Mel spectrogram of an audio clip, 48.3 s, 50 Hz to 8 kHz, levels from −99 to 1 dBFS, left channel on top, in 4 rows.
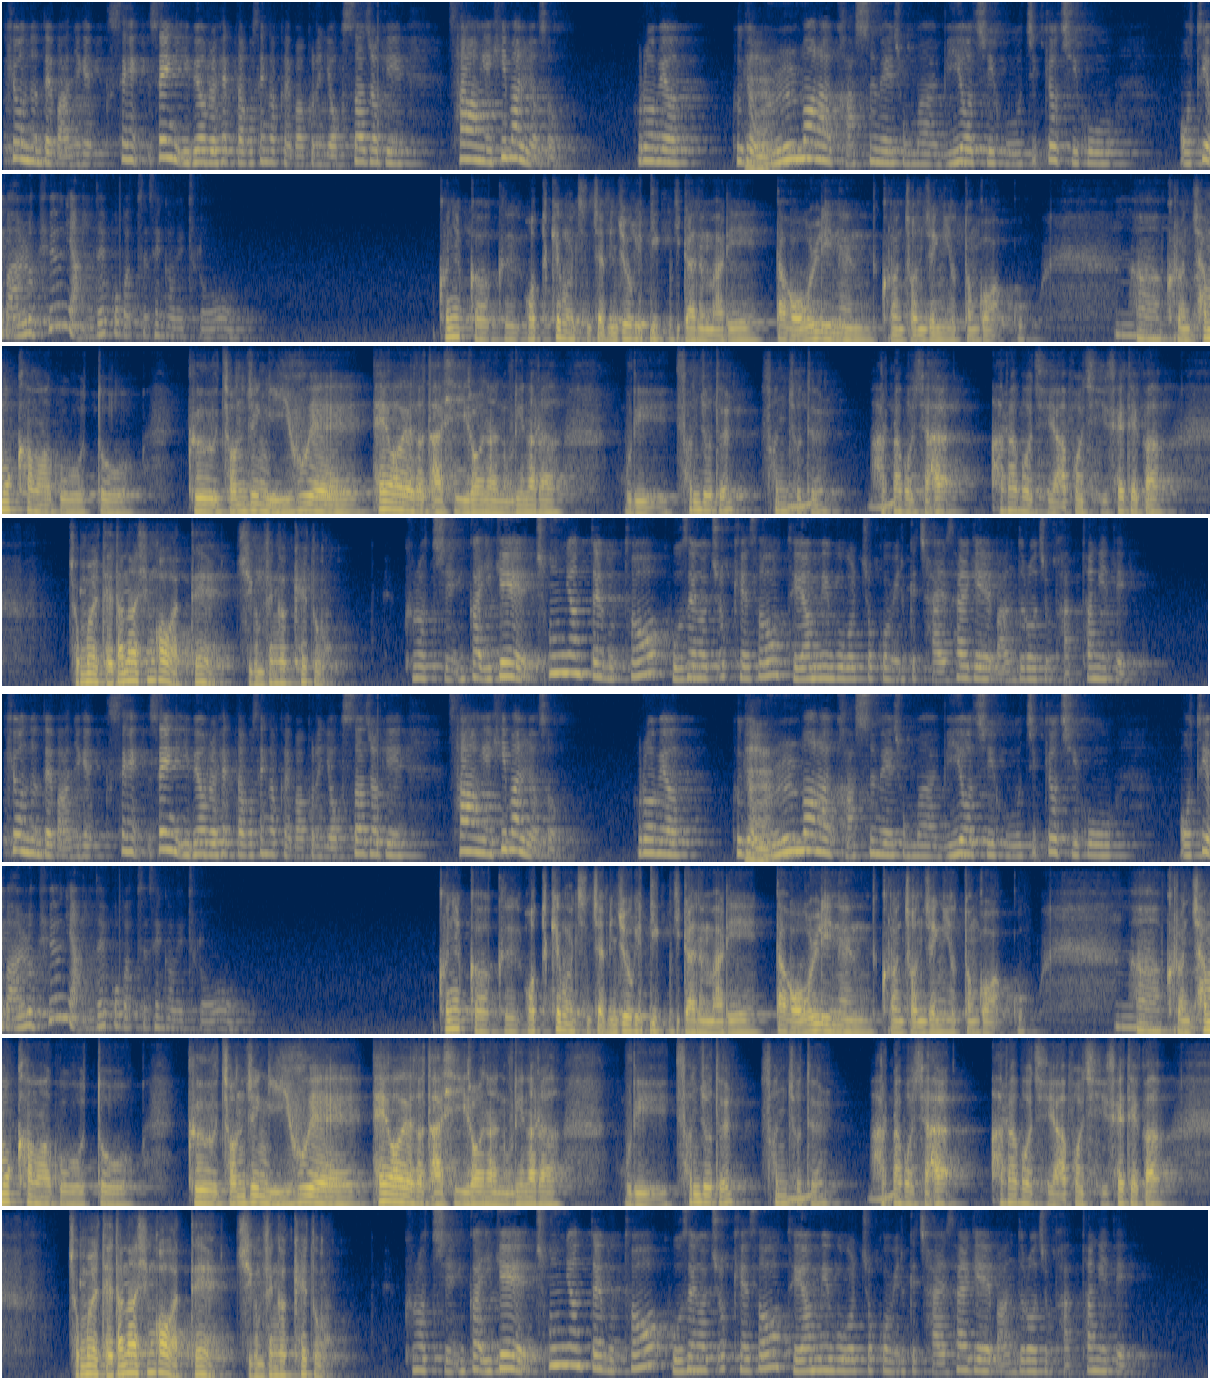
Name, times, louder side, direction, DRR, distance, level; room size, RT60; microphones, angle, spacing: voice 1, 0.0-4.1 4.5-5.6 6.4-6.9 7.3-11.1 11.8-14.5 23.2-23.7 23.9-24.1 32.0-32.3 32.8-33.1 40.3-47.7, equal, 10° right, 4 dB, 3.1 m, -33 dB
voice 2, 16.4-22.3 22.6-31.5 31.8-32.4 32.8-33.6 34.1-36.4 36.9-39.5, right 2 dB, 85° right, 11 dB, 1.5 m, -27 dB
27.5 x 19.5 x 8.9 m, 0.73 s
head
